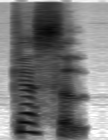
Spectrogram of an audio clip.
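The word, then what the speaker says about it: castle: গুলোও দেখতে পারবো, তবে আমরা আগে আসুন টি সাইলেন্ট সেইগুলো দেখে নেই। Here you সি টি। আমরা প্রথমত দেখি বোচা, কসাই। ক্যাসেল, দুর্গ, কেল্লা।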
